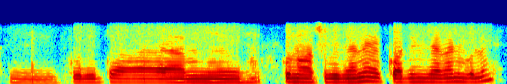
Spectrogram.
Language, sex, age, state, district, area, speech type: Bengali, male, 60+, West Bengal, Purba Medinipur, rural, conversation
